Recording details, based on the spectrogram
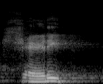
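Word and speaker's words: שארית: Miren, la palabra remanente en hebreo es una palabra que se pronuncia sherit. Vamos a ver. Esa es la palabra en hebreo. Esa palabra se pronuncia sheerit.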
